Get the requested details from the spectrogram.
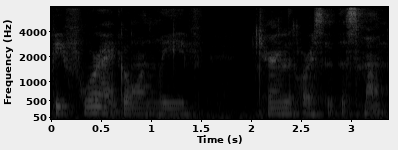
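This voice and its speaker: In a room with audible echo, a woman with a very deep, low voice, a dark, mellow tone and vocal fry speaks at a moderate pace. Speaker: vlogger. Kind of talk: casual vlog talk. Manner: hesitant, many fillers.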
